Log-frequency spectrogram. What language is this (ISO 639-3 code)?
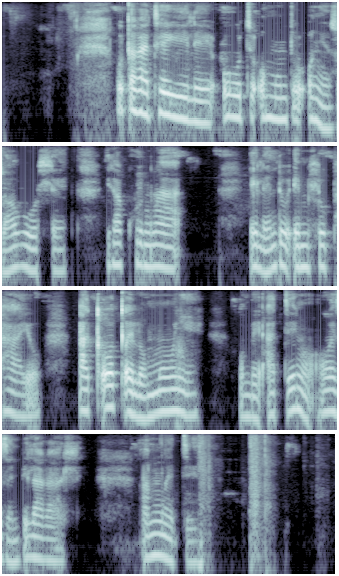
nde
